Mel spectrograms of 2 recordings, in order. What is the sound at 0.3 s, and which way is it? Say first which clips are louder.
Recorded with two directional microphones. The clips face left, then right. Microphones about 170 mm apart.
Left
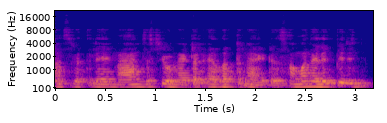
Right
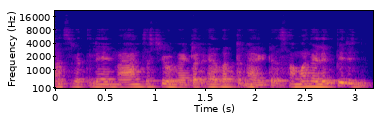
Speech: right 3 dB; 25° right (ahead or behind).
